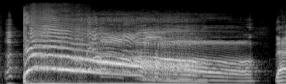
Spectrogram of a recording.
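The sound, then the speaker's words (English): A single loud, drawn-out scream from a man, a presidential candidate at a campaign rally, bursting in high and strained, then sliding gradually lower over about two seconds before cutting off, harsh. “That scream is the reason his presidential bid failed.”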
